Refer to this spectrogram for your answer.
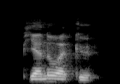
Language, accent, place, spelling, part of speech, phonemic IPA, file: French, France, Lyon, piano à queue, noun, /pja.no a kø/, LL-Q150 (fra)-piano à queue.wav
- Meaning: grand piano (a piano in which the strings are strung horizontally in a heavy frame shaped like a harp)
